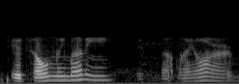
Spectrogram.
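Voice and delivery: hushed reassuring mantra; quiet self-talk. Retold or imitated. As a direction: talk yourself down gently. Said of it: "say to myself".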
